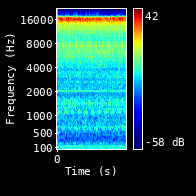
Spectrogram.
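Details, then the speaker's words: 2008 Jeep Grand Cherokee diesel, Mercedes OM642, 280,000 km, steady even idle with low smooth drone and light injector clatter; runs great, only issue a missing glow plug control module replaced by a dash switch. "it runs great as you can hear"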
